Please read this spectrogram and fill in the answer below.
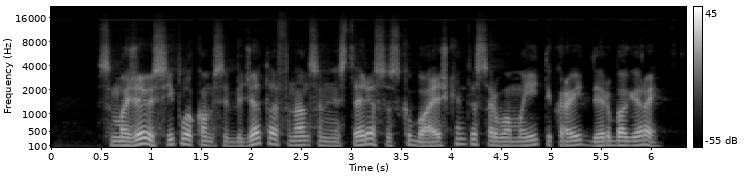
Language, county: Lithuanian, Kaunas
